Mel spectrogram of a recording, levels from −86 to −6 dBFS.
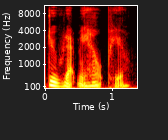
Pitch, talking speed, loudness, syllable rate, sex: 140 Hz, 215 wpm, -20 LUFS, 3.9 syllables/s, female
